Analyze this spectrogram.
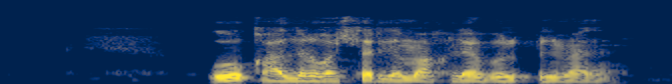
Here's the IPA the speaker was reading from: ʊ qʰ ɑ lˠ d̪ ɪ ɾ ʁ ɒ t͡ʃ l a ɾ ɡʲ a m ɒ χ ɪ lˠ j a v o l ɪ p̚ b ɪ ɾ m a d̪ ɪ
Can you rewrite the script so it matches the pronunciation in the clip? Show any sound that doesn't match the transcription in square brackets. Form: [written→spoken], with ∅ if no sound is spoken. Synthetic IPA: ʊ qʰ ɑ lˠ d̪ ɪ ɾ ʁ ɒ t͡ʃ l a ɾ ɡʲ a m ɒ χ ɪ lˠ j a [v→b] o l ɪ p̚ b ɪ [ɾ→l] m a d̪ ɪ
